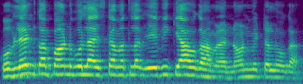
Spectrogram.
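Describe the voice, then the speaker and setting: Male chemistry teacher, slow and repetitive. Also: very high-pitched, steady tone, fairly bright tone. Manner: repeats key terms slowly, checks understanding with questions. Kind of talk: classroom lecture on naming salts.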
